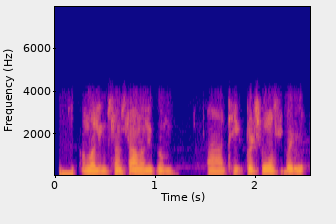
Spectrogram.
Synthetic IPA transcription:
ʋaːlikumsəlaːmslaːmɐleːkum | aʈʰiːk̚pɐʈt͡ʃʋɐɾɐsbɐɽi

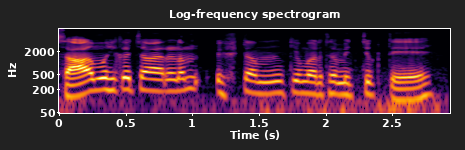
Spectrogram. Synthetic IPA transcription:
saːmuːɦikɐt͡ʃaːɾɐɳɐmiʂʈɐmkimɐɾt̪ʰɐmit̪jukt̪eː

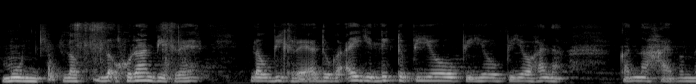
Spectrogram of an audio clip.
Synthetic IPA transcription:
munɡlhuɾambikʰɾe | lɐwbikʰɾḛʔɐ̰duɡɐ̰ʔɐjɡilik̚tupijopijopijoɦajnɐ | kɐnːɐha̰jbɐm

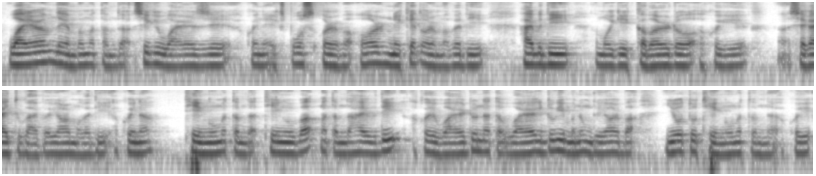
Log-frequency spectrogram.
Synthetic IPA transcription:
wajɐɾɐmlɐjɐmbɐmɐtɐmdɐ̰siɡiwajɐɾzeɐkʰojnɐeksposojɾɐbɐʔoɾneketojɾɐmɐɡɐdi | hajbɐdiɐmojɡikɐbɐɾdoʔɐkʰojɡi | seɡajtuɡajbɐjawɾɐmɐɡɐdiɐkʰojnɐ | tʰeŋumɐtɐmdɐtʰeŋubɐmɐtɐmdɐɦajbɐdiɐkʰojwajɐɾdunɐtːɐwajɐɾduɡimɐnuŋdɐjawɾɐbɐ | jotːutʰeŋumɐtɐmdɐɐkʰoj

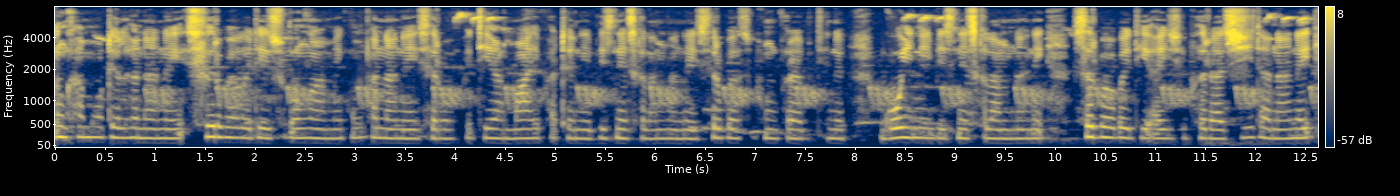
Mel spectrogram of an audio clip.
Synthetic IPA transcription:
ɯŋkʰamɔtelɦɯnanɯjsɯɾbabajdisubuŋamekʰuŋpʰananɯjsɯɾbapʰɯjdijamajpʰatʰənibizneskʰalamnanɯjsɯɾbasu̥pʰuŋpʰɯɾabidʰinɯɡojnibizneskʰɐlamnanɯjsɯɾbabɯjdiʔa̰jzipʰɯɾasidananɯj

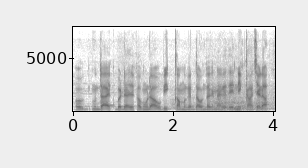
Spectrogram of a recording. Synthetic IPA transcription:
oːʊnd̪aːɪkbəɖːaːd͡ʒekʰaːmũːɽaːoːbiːkəmkəɾd̪aːɦʊ̃nd̪aːkənːaːkɛd̪eːnɪkːaːt͡ʃeːɽaː

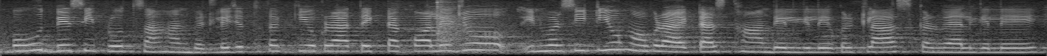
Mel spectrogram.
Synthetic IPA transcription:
bəɦut̪̚beːsipɾoːt̪saɦənbʱeʈled͡ʒɐt̪t̪əkːiokɾat̪eːk̚ʈakɔːleːd͡ʒojuːnɪʋəɾsiʈijõmeokɽaek̚ʈast̪ʰaːnd̪eːlɡeleokəɾklaːskəɾʋɛːlɡele

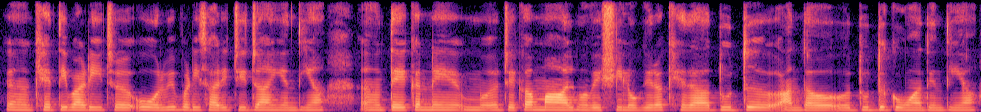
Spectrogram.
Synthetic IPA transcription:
kʰeːt̪iːbaːɽiːt͡ʃɦoːɾʋiːbəɽiːsaːɾiːt͡ʃiːd͡ʒãːaːiə̃ːnd̪iːãː | t̪eːkənːeːd͡ʒeːkaːmaːlməʋeːʃiːloːɡeːɾəkʰːeːd̪aːd̪ud̪ã̰ːnd̪aːd̪ud̪ɡoːãːd̪ɪnd̪iːãː

